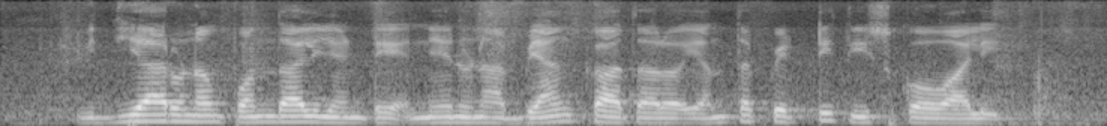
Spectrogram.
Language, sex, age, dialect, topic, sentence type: Telugu, male, 18-24, Central/Coastal, banking, question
